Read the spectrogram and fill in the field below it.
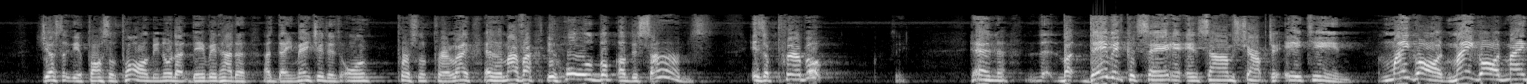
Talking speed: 195 wpm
